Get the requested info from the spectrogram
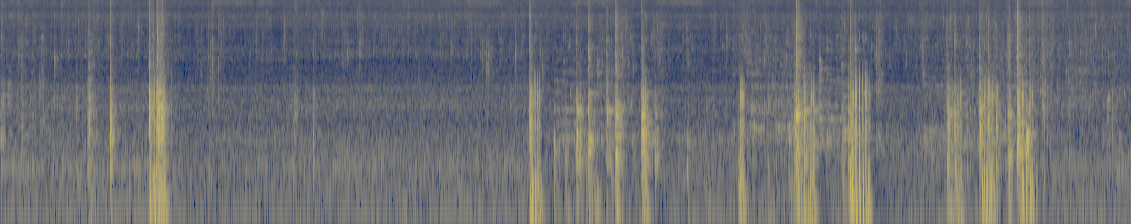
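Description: Kitchen work sounds: a steady rush of water like a running tap, broken by a string of sharp clattering knocks of a metal pot and dishes being handled, most of them in the second half.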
